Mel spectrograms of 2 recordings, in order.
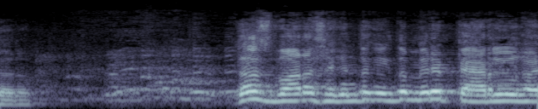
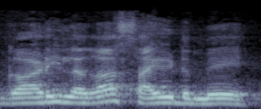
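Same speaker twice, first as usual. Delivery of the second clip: plain Hindi; 7 semitones lower, slower than usual. Shown as a demonstration. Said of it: "मतलब".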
